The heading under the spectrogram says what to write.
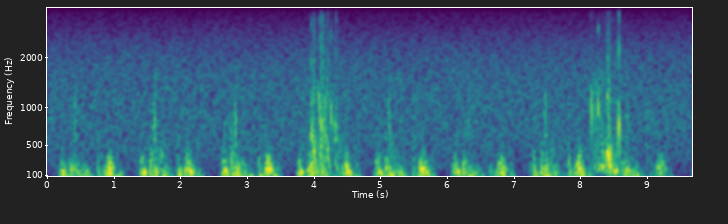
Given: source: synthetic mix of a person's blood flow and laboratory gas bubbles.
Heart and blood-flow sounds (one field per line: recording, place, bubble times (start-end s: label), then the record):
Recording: Doppler ultrasound of blood flow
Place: precordium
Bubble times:
3.92-4.43 s: bubbles
8.13-8.63 s: bubbles
From the record:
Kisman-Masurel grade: 213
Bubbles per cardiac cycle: several, 3 to 8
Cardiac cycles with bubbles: 1 to 10%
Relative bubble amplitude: loud (0.450 to 0.775)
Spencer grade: 1 (occasional bubble signal discernible with the cardiac motion signal, with majority of cardiac periods free of bubbles)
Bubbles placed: anywhere in the cardiac cycle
